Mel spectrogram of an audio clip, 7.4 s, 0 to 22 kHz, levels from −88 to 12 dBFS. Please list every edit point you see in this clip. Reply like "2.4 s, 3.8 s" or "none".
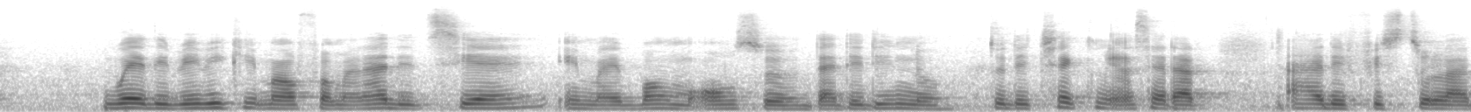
4.9 s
